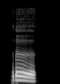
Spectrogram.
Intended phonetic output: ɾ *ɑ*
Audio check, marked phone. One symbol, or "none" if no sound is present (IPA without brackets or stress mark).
ə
